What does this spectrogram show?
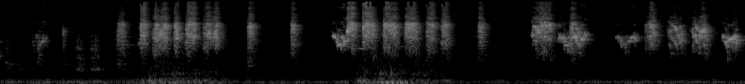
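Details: Budgies playing together produce loud, continuous rasping chatter in long bursts of grating notes, broken by short pauses, with soft scratchy warbling in between.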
